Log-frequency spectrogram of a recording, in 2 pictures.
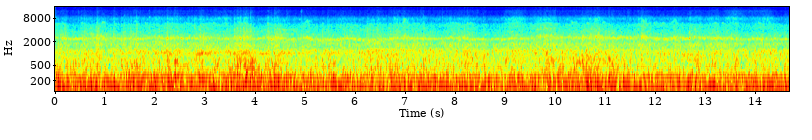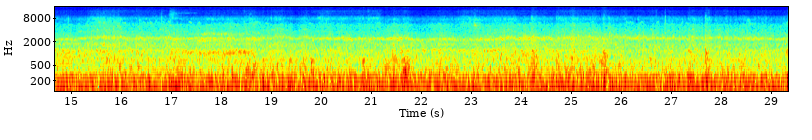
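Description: Electric commuter train running along the line, heard from inside the front car: a steady rumble of wheels on rail with a thin, steady high whine above it.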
